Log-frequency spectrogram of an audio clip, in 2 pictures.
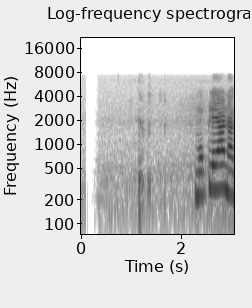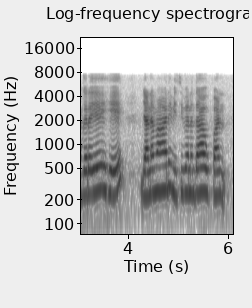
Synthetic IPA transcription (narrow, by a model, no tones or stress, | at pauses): moklejaːnaɡəɾəjeɦeː | d͡ʒanəmaːɾiʋisiʋənəd̪aːupan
